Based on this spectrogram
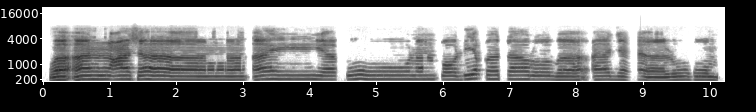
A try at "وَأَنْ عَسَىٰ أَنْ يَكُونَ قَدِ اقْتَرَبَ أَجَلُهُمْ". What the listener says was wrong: Lagi Pak di situ ajaluhum. Nah, di situ dibuat panjang lagi di situ tadi.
